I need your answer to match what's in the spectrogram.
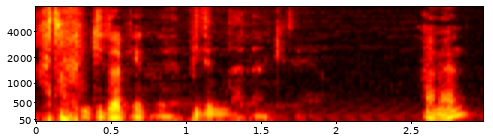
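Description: A middle-aged male pastor leads a Bible study sermon in a call-and-response style, quizzing the congregation and joking and laughing with them. His voice is fairly low, fast and fairly bright, with faint music in the background.

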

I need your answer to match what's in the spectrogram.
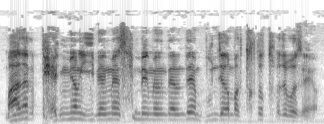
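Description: A man's voice: high voice, fast talker, pushed and bright, faint music behind. A middle-aged man preaching a fervent sermon as a pastor, full of rhetorical questions and acted-out prayers.

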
